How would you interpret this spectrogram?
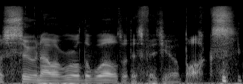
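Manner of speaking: low, quiet evil villain; menacing whisper like the devil. Retold or imitated. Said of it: "like the devil going".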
